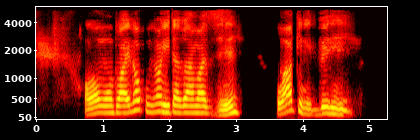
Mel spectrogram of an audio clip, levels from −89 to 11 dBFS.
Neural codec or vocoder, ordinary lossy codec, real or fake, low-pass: codec, 16 kHz, 1 kbps, FreqCodec, larger model; AAC, 24 kbps; fake; 5.4 kHz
